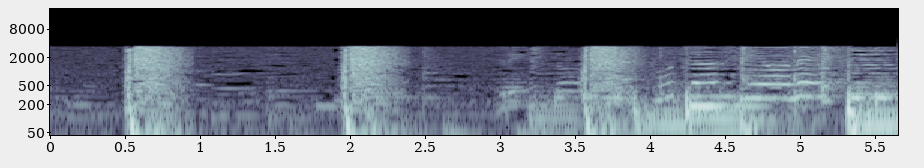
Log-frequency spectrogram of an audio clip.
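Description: Loud whip lashes crack out one at a time, about four sharp snaps spaced a second or more apart, with a low musical tone swelling beneath the later ones.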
